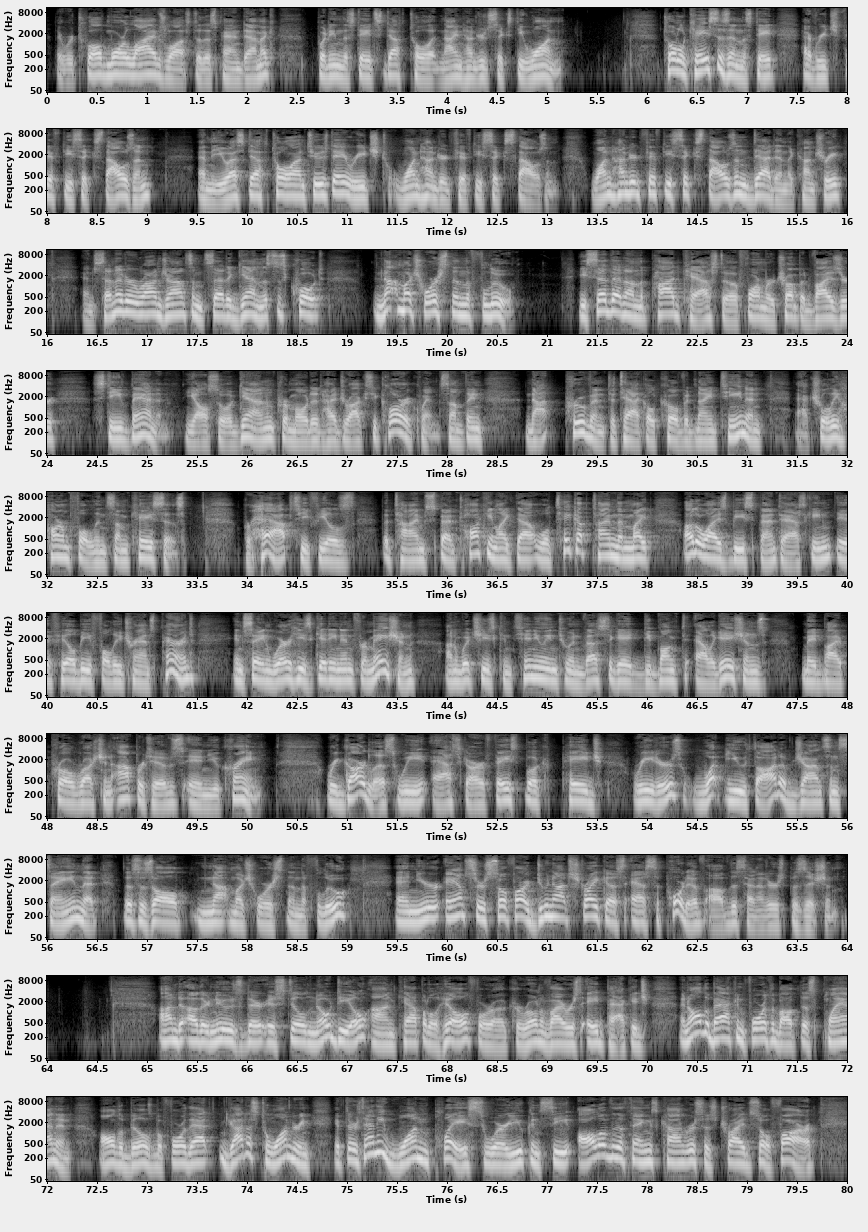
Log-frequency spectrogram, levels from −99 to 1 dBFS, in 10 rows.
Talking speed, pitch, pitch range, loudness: 165 wpm, 140 Hz, 125-160 Hz, -20 LUFS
